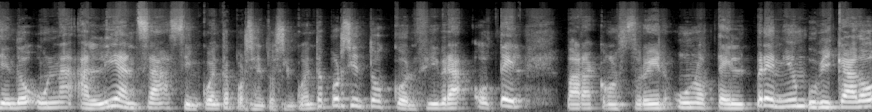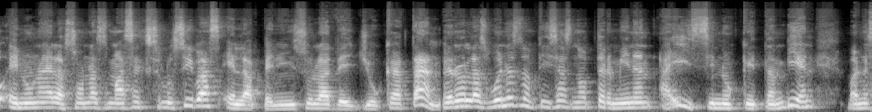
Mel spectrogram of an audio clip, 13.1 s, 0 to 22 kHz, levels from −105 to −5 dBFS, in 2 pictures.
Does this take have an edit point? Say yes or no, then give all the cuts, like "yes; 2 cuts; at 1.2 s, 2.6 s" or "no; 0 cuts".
yes; 1 cut; at 9.8 s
